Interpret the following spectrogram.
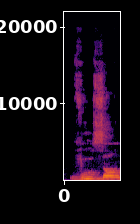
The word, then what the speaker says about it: vous en: Vous en achetiez beaucoup. Vous en. You see how the S has to be pronounced when it's followed by a vowel.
